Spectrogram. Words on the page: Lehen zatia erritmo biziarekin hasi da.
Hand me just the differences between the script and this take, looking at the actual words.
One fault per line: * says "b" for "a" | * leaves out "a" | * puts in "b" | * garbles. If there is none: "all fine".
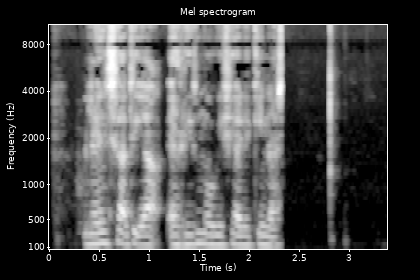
* leaves out "hasi"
